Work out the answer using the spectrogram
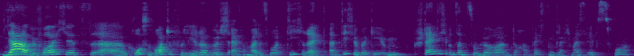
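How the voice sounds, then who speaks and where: A woman's voice: on the high side, sing-song, normal speed, few pauses, distant mic. Chatty woman podcast host, roomy sound. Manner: warm, gushing, laughs often. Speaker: podcast host and wedding speaker. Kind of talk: casual podcast chat. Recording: roomy echo with faint music.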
